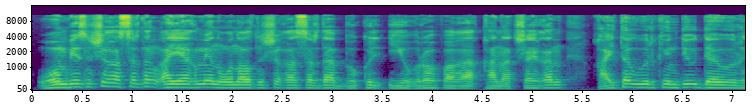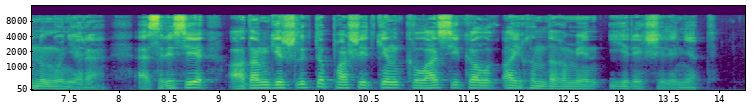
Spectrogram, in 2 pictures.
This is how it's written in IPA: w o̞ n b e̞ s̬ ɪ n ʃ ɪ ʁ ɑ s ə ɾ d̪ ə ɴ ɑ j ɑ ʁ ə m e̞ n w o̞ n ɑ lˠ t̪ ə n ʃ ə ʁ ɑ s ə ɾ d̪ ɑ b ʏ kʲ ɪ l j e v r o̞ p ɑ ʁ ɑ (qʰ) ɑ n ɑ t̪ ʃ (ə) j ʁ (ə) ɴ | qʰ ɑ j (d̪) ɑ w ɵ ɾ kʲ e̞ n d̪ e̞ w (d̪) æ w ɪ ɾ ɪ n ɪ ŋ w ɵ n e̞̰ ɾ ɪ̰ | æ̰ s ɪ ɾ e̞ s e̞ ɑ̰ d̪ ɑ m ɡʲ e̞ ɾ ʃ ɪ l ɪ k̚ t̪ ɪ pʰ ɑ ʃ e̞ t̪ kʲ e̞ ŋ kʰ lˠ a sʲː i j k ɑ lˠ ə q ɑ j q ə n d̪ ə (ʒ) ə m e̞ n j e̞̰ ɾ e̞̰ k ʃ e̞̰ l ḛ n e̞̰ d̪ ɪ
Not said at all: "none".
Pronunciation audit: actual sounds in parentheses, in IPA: qʰ, ɑ, ɑ, t̪, d̪, ʁ

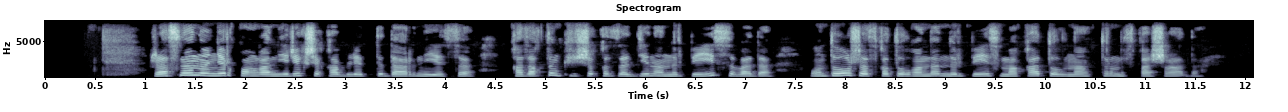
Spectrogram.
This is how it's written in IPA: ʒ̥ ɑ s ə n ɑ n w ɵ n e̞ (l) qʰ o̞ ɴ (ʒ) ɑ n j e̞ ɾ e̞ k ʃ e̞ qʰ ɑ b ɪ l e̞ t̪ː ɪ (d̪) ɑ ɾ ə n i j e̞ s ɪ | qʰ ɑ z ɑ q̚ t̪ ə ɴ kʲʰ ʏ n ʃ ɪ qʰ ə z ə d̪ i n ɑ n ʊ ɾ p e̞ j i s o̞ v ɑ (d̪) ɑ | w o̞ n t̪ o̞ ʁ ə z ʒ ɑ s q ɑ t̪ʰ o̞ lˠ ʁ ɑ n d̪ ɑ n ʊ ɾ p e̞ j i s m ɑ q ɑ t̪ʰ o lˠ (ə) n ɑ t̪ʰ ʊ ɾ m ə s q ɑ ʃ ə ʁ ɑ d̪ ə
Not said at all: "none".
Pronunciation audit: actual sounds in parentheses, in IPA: ɾ, ʁ, d̪, d̪, ə

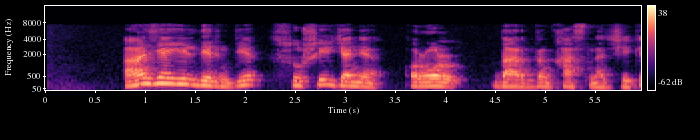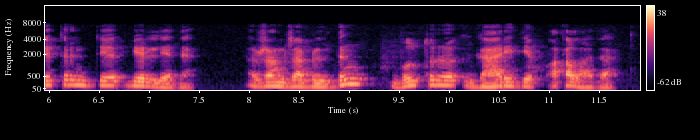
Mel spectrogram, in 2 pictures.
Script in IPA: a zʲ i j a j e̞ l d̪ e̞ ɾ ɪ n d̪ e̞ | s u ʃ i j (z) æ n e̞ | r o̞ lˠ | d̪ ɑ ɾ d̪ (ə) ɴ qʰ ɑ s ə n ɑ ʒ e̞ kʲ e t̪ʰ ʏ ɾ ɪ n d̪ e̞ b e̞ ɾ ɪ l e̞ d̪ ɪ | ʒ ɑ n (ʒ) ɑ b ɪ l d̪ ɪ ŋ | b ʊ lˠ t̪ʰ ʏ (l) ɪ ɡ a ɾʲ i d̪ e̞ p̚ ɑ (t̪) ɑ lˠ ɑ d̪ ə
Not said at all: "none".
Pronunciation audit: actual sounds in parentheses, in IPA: ʒ, ə, ʒ, ɾ, t̪

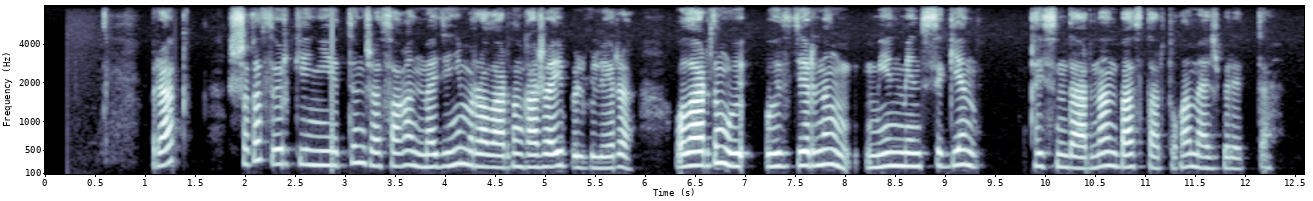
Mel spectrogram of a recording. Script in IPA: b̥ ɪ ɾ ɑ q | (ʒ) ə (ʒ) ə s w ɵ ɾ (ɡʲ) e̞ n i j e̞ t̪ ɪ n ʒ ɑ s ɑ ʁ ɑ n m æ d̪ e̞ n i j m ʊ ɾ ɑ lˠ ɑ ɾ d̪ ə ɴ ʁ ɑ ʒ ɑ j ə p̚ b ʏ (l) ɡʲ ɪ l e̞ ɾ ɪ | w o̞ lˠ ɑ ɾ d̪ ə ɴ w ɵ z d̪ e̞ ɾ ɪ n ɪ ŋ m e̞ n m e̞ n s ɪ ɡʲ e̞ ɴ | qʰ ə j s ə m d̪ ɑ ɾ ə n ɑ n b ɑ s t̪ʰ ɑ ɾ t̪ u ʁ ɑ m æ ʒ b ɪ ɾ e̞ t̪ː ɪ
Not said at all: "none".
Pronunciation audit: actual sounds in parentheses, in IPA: ʃ, ʁ, kʲ, l

